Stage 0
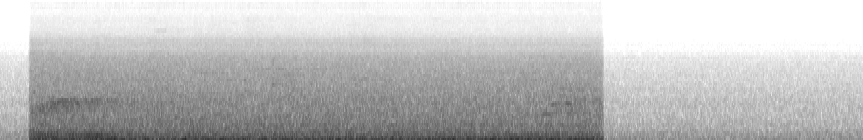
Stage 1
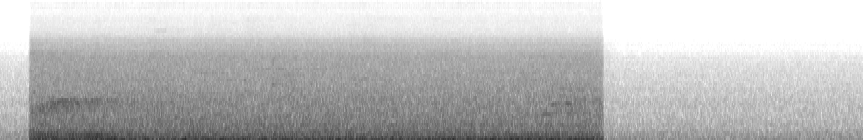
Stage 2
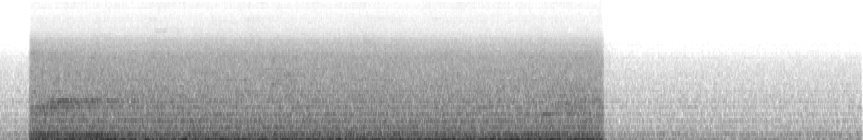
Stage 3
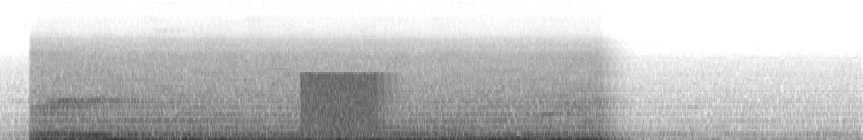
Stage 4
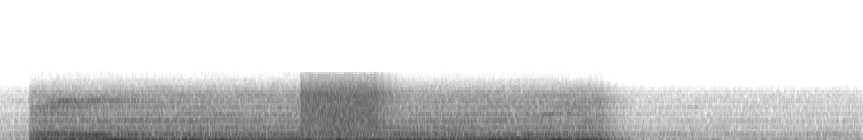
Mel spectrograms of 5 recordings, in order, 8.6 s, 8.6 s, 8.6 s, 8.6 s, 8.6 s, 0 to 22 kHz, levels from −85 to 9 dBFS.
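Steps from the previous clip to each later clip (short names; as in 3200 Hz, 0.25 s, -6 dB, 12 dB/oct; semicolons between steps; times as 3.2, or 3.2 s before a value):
dynamic EQ 4800 Hz, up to +6 dB, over -53 dBFS, Q 1.5
comb 5.3 ms, depth 80%; gain -3 dB
painted sound noise, 3–3.78, 200–2500 Hz -18 dBFS; flutter echo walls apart 12 m, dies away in 0.81 s; gain -4 dB
Chebyshev low-pass 1400 Hz, order 4; gain -1.5 dB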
